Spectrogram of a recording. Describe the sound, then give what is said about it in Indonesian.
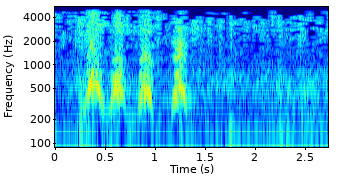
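A black dog barks outside a house: four quick, mid-pitched barks in a short burst, then steady low background noise with no further barking. “seekor anjing hitam sedang menyalak di luar rumahku.”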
